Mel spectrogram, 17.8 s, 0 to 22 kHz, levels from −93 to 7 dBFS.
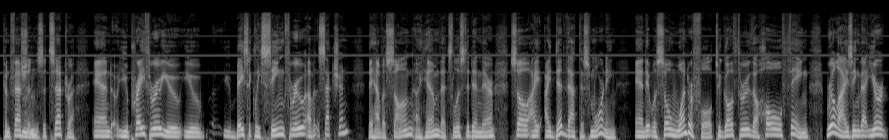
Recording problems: high-pitched whine; faint; throughout; 4.5 kHz, 30 dB below the speech

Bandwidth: 14.5 kHz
